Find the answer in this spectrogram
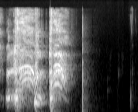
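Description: A man coughing and clearing his throat in the middle of a fit of laughter, about a second of it, then stopping.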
